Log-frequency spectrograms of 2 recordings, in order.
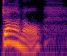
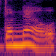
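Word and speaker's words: Donnell: you pronounced our name Donal now Miss Shirley the correct pronunciation of our name is Donell Accent on the last syllable I hope you'll remember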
